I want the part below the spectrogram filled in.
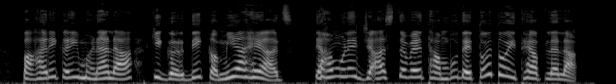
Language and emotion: Marathi, happy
